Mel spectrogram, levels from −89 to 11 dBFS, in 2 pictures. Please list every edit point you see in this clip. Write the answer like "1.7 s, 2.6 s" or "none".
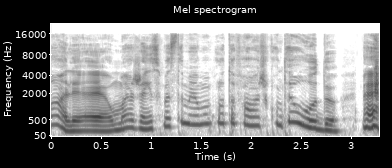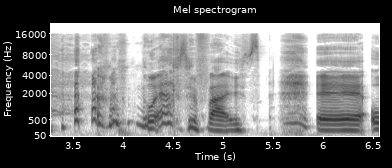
3.0 s, 4.5 s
